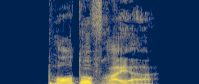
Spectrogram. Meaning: inflection of portofrei: 1. strong/mixed nominative masculine singular 2. strong genitive/dative feminine singular 3. strong genitive plural
- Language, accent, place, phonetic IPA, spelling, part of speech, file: German, Germany, Berlin, [ˈpɔʁtoˌfʁaɪ̯ɐ], portofreier, adjective, De-portofreier.ogg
